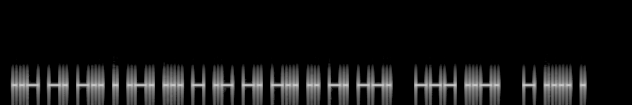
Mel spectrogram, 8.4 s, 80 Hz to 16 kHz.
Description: Morse code, heard as a keyed tone, about 25 wpm, 700 Hz. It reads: UNDERSTANDING OF THE
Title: Sets of 5 Words Encore2 25wpm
